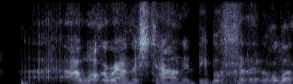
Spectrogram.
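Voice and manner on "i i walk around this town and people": dropped, deep low voice. Doing a requested impression for the other speaker: Sam Elliott impression. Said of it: "Do your best fucking Sam Elliott real quick".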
